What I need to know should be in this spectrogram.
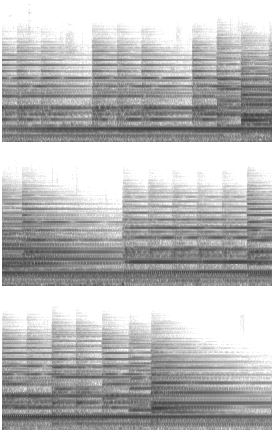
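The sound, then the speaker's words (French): Several cathedral church bells peal together in a full, overlapping cascade, new strikes landing every second or two over a sustained ringing hum that fades slightly at the end. No voices are heard. “L'histoire des cloches vous a plu ?”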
